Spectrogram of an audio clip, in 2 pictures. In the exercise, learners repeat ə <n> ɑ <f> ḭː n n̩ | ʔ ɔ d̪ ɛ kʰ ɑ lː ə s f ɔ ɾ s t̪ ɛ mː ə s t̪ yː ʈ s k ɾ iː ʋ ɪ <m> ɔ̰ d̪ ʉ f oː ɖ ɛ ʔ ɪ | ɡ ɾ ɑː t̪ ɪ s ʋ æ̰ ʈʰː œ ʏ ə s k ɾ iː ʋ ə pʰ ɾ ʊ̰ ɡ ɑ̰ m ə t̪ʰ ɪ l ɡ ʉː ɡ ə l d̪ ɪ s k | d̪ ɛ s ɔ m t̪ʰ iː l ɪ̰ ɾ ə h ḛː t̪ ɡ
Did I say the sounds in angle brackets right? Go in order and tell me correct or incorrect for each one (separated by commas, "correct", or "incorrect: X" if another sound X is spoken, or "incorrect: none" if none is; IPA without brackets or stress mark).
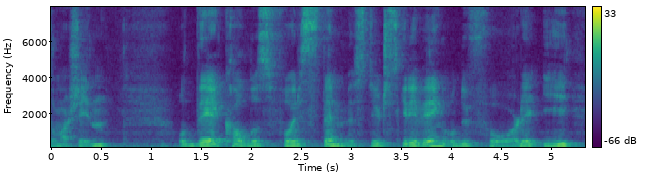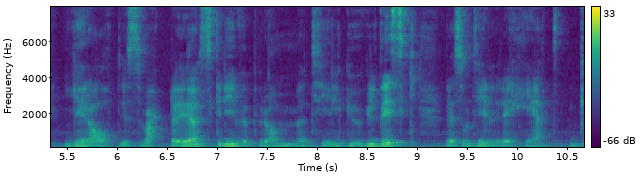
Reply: incorrect: m, incorrect: ʂ, incorrect: ŋ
